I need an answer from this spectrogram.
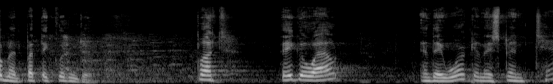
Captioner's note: laughter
